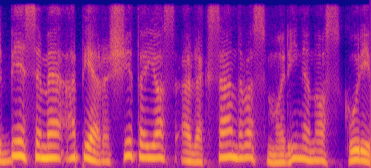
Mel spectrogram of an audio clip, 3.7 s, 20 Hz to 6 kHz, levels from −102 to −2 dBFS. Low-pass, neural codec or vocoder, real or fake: 5.4 kHz; codec, 24 kHz, 0.5 kbps, DualCodec; fake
